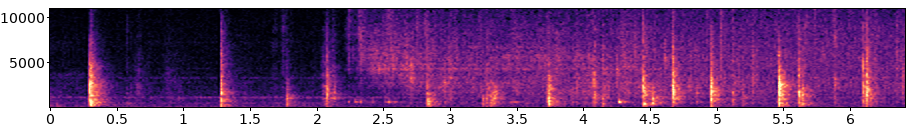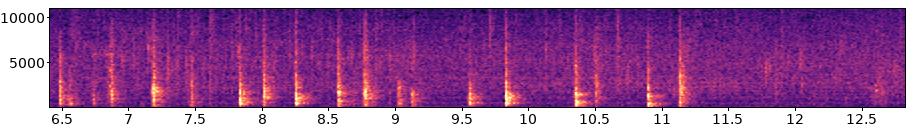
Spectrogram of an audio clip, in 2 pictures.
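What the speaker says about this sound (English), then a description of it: "Fry this till it's fragrant." Garlic fries in a pan, starting quiet, then becoming a close sizzle punctuated by a regular series of sharp pops and spatters.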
